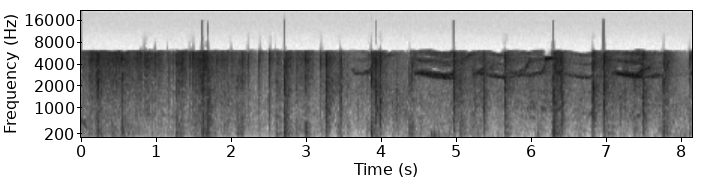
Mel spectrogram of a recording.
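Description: Fireworks going off in a rapid run of sharp bangs and crackles. From about halfway through, high whistles that bend in pitch sound among the bangs.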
